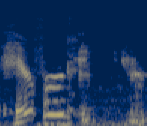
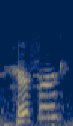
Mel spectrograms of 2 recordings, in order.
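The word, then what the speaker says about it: Hereford: uh hairer uh how the hell do you pronounce that it's a breed of cattle Herford Herford Herford Herford that one yeah uh it's one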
